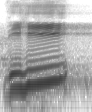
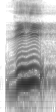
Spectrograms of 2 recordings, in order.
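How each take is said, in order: First: The final i vowel is drawn out long. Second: The final i vowel is short. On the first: "Dibaca isba' dikasih penuh harokatnya" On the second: "dengan kasrah dihi"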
